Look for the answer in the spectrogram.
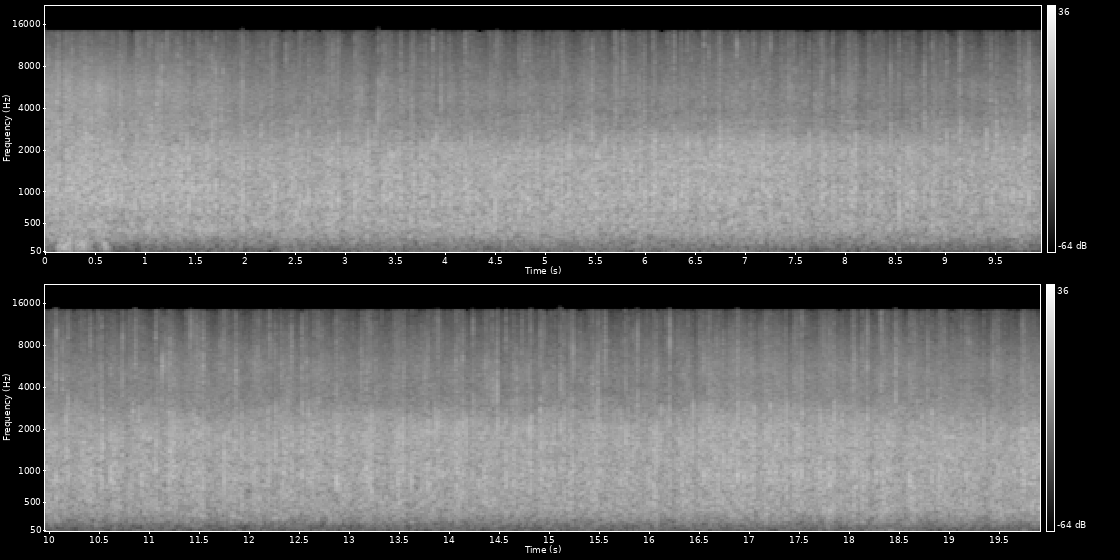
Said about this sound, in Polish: No, klaski się zrywały, ale jakoś takie nieśmiałe, no nie wiem czemu.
